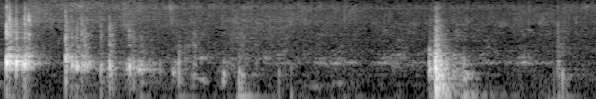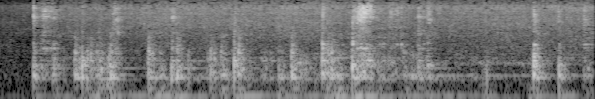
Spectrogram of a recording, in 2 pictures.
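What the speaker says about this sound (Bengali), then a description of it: "কষাতে কষাতে আমি একটু মিষ্টি দিয়ে দিচ্ছি।" An eggplant curry with sesame-poppy paste is sautéed in a pan, with scraping spatula strokes and a few knocks of utensil on metal, then a louder, steadier sizzle with ongoing stirring, close by.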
